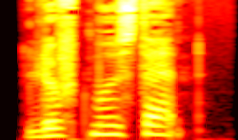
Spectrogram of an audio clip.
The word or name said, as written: LUFTMODSTAND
